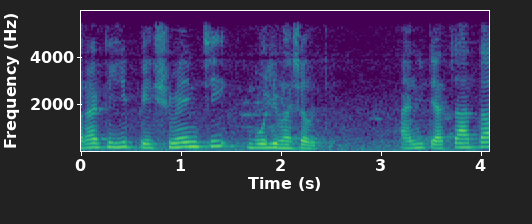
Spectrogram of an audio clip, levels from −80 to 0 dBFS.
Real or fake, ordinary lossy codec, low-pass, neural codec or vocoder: fake; none; 5.4 kHz; codec, 44.1 kHz, 7.8 kbps, DAC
